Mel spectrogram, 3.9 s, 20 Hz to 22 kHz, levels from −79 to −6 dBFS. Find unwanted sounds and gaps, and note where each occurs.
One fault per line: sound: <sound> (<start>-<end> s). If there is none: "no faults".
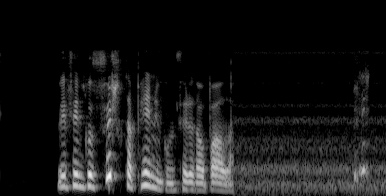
sound: laugh (3.5-3.7 s)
